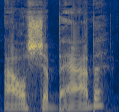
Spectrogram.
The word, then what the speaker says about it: Al-Shabaab: Al-Shabaab, is that how you pronounce it? – You've got that correct.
